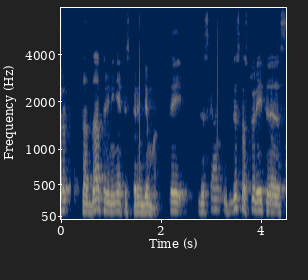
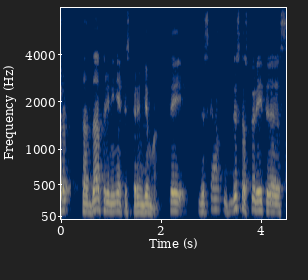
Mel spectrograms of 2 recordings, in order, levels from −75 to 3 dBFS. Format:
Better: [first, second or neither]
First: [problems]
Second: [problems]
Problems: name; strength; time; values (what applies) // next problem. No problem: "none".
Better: first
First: none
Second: noise reduction (neural mask model DeepFilterNet 3)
